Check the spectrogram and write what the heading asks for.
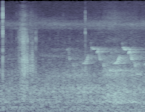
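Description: Outdoor yard ambience: a bird gives a quick run of short high chirps from about a second in, over a steady high insect drone. A brief scuff sounds just after the start.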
